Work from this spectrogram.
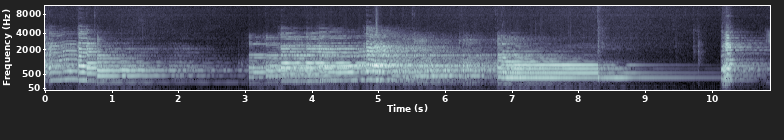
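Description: Electric guitar through a Bogner Alchemist head with hall reverb: sustained, clean-to-driven chords ring out one after another, each tail washing into a long spacious decay, ending with a sharp final strum.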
